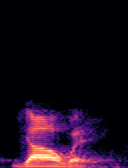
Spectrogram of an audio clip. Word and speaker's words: Yahweh: In Hebrew, it is spelled YHWH and pronounced as individual letters. Yod, He, Wah, He. Later, translators added vowels and changed some of the letters to pronounce it as Yahweh or as Jehovah.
